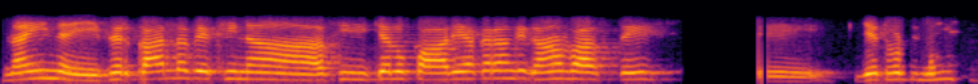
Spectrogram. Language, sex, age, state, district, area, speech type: Punjabi, female, 60+, Punjab, Fazilka, rural, conversation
